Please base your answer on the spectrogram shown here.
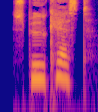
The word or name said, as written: spydkast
